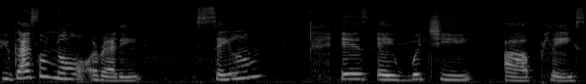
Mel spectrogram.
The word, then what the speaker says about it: Salem: say this right because every time i see this word i want to say salmon and it's not it's not how you pronounce it is salem salem is how you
